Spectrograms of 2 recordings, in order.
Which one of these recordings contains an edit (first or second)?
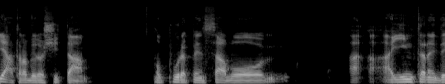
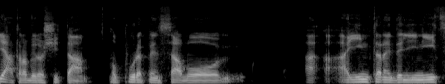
second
